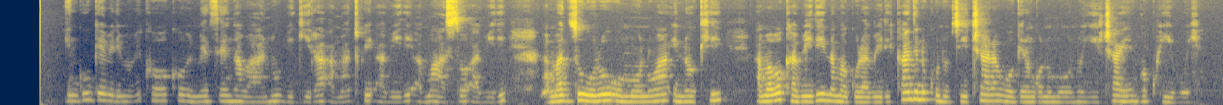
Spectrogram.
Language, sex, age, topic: Rundi, female, 25-35, agriculture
